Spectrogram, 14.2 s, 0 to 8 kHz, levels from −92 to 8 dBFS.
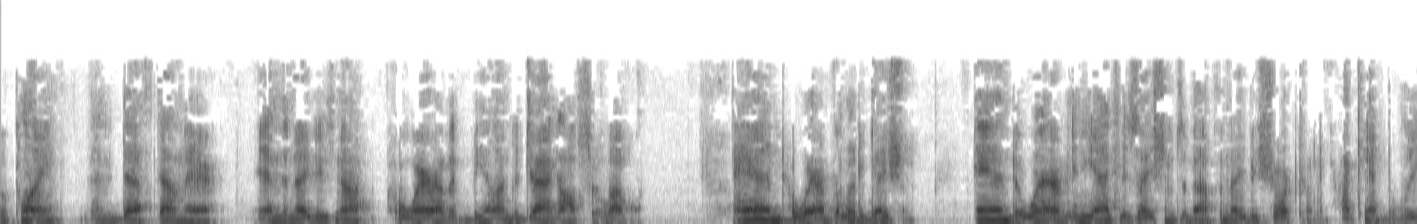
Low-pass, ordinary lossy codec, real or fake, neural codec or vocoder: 7.2 kHz; MP3, 24 kbps; fake; codec, 44.1 kHz, 3.4 kbps, Pupu-Codec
